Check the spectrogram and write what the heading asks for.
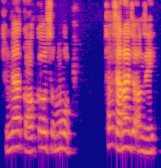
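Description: A woman English teacher with a Vietnamese accent, going through an exam in a brisk review lesson and asking many checking questions. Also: a little high, steady tone, bright, forceful tone.

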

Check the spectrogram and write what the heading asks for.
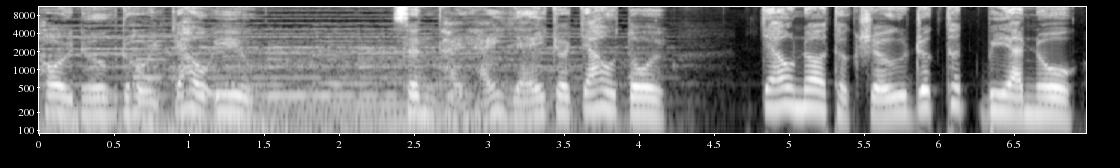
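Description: Cartoon: woman as a tender, lowish elderly grandfather, hesitant and kind, light music under. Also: moderate pace, natural voice. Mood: pleading. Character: gentle elderly grandfather, poor and caring. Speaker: cartoon voice actor.

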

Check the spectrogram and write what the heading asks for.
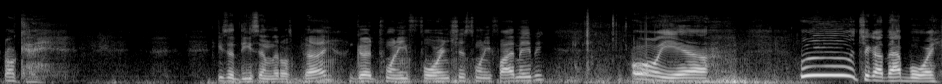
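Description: A man talks casually to his viewers while fishing from a small boat on open bay water, his voice sitting slightly high for a man. He breaks into excited whoops when a fish bites. The action-camera audio carries strong wind and water noise. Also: slow pace, pauses often. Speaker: fishing vlogger. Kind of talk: casual fishing vlog narration. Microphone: action camera worn on the body.

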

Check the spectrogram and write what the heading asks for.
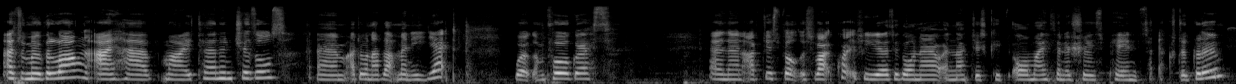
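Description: Her pitch is fairly high and her pace moderate as this British woodworking vlogger walks through her compact shed workshop on a handheld phone. The tour is casual and relaxed, with the tools listed amid frequent fillers.

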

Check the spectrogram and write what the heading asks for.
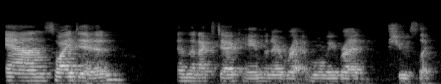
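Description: A woman actor and audiobook narrator telling a story in a casual, animated chat, laughing often. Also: sits low, brisk. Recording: roomy, dull lo-fi sound.

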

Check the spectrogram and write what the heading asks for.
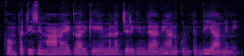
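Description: A woman with a lowish voice races through a serial's story and barely pauses between scenes. She reads every character herself in nearly the same voice. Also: fairly even intonation, lo-fi sound. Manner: rapid, breathless storytelling with little change of voice between characters. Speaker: serial recap narrator. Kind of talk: fast retelling of a TV serial, voicing every character.

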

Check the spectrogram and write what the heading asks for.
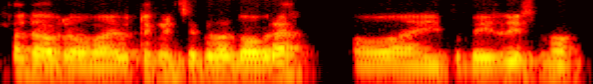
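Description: A young male basketball player answering postgame press questions calmly, searching for words, in a press room. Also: fast, highs cut off, a little hiss or hum. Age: young adult. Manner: calm, low-key, searching for words. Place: press room before a sponsor backdrop.

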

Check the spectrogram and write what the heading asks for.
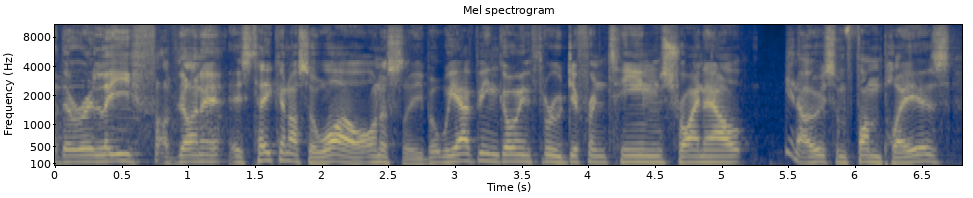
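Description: A man giving live commentary on his own football video game match, excitable, jumping from low groans to loud yelps. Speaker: gaming YouTuber.

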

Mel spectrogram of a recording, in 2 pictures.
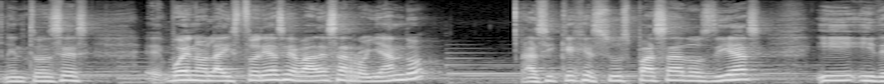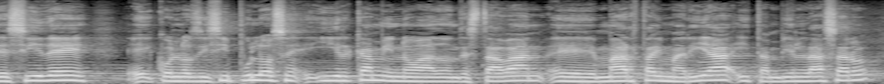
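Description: A man's voice: fairly high pitch, fairly even intonation, measured pace, faint music behind. A man casually discussing a Bible story, retelling scripture with many fillers and restarts.

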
